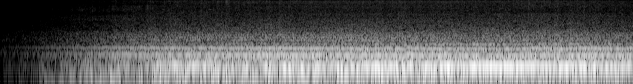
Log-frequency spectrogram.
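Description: A dense, steady drone of many honeybees buzzing around a hive frame, swelling in over the first second and then holding at a constant hum with no voices.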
